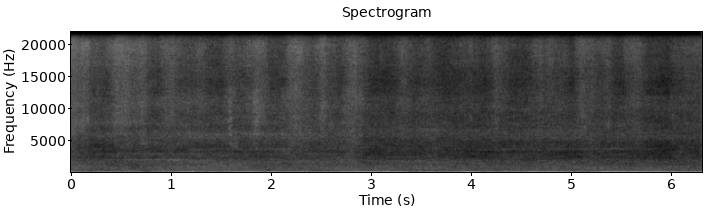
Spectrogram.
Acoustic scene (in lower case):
car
